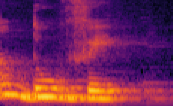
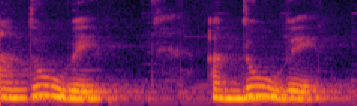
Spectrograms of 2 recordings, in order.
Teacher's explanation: Aqui a gente tem uma letra V que terá um leve som de B. · Shown in: second take · Praticamente no espanhol, a letra V e a letra B terão a mesma pronúncia.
